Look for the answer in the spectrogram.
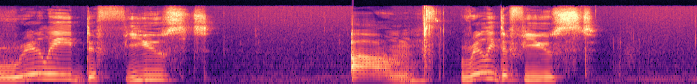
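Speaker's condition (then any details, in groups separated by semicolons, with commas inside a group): No condition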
